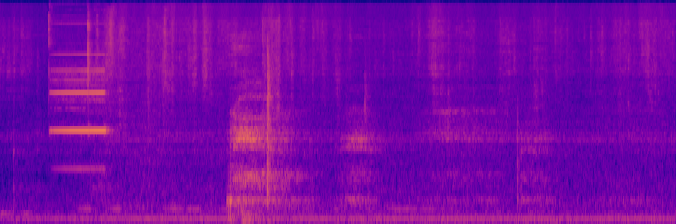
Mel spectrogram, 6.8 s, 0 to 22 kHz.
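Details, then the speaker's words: Gas boiler with no heat: continuity test on the new replacement igniter element (3400A), one clear steady beep for about half a second as the probes meet; continuity confirmed, good igniter, while the old element gave no beep and is the likely problem. "That one made a sound, the new one, right? When I put these two together, right?"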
